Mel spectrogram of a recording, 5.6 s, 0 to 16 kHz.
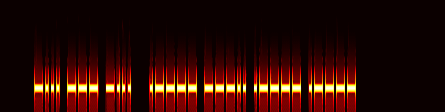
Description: Morse code, heard as a keyed tone, about 34 wpm, 700 Hz. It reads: BOB 1811
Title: CWT Exchange 35wpm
